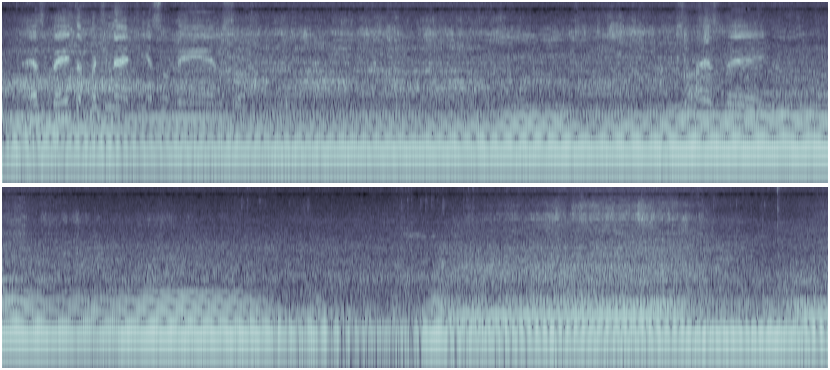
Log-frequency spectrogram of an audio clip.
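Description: A heavy diesel engine drones steadily up close, dipping briefly before pulling again.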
